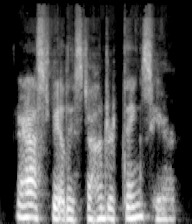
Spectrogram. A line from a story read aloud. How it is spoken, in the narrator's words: she muttered in shock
